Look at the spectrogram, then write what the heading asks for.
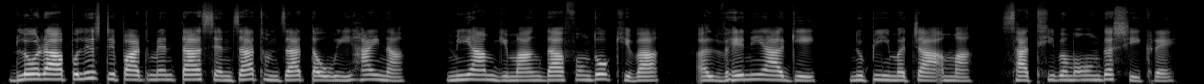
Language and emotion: Manipuri, neutral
